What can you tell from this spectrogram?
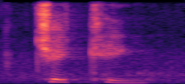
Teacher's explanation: trong câu này thì chúng ta có động từ checking chúng ta sẽ nhấn âm đầu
